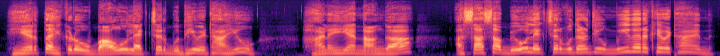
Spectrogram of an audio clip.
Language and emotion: Sindhi, disgusted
